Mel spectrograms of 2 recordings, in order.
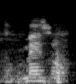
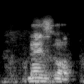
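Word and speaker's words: maison: Meo. Meo. M a i s o n. So in the word meo the s is pronounced like a zed. Why? because it is coming between two vowels.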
